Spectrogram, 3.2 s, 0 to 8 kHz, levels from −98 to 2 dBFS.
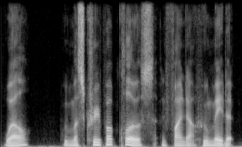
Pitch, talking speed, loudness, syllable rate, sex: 110 Hz, 225 wpm, -18 LUFS, 5.0 syllables/s, male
